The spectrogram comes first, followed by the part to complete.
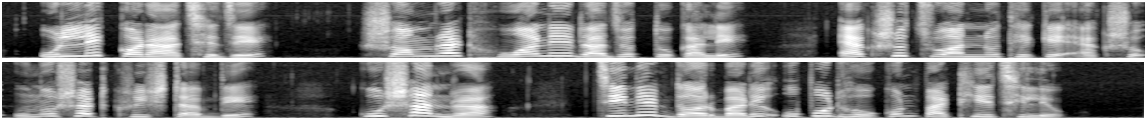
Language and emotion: Bengali, neutral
